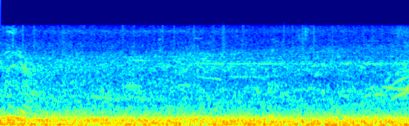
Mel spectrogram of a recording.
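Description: Wind buffeting an open-air phone microphone: a loud, unsteady low rumble with no distinct events.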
